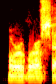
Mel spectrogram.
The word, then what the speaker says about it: Ouroboros: but that uboros is that correct pronunciation? Yeah, Ouroboros.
